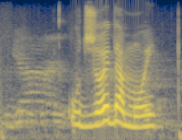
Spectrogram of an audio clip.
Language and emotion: Russian, neutral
